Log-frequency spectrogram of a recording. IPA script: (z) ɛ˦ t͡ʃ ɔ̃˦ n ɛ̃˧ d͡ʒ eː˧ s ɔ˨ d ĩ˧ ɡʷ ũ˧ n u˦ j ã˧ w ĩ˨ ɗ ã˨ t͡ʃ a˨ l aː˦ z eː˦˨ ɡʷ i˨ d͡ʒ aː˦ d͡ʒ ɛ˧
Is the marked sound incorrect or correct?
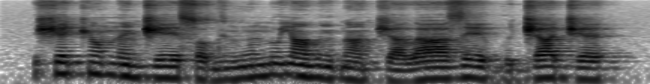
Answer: incorrect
